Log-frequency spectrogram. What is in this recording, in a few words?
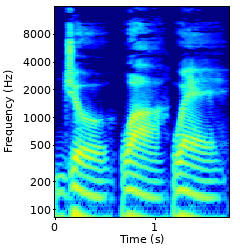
"jowawe", concat syllables; Affixing experiment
